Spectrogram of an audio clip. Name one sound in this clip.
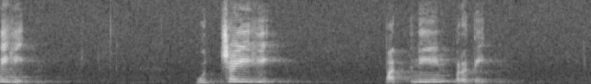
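A woman speaks clearly into a close microphone, reciting in short phrases.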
